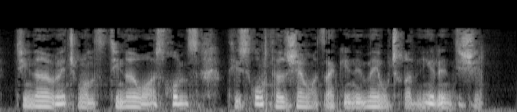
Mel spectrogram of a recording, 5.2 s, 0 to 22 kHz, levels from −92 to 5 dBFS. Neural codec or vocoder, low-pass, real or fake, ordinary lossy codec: autoencoder, 22.05 kHz, a latent of 192 numbers a frame, VITS, trained on many speakers; 9.9 kHz; fake; MP3, 32 kbps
